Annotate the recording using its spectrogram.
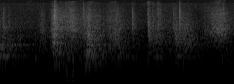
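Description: Near silence, with a few faint clicks and rustles.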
